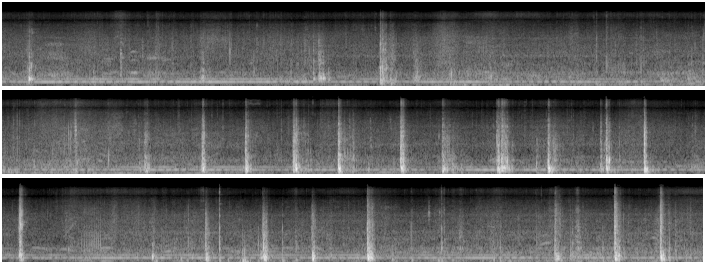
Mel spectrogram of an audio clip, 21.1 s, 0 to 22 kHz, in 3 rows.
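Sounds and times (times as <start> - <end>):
steady low hum: 0.0 - 21.0
ski boots knocking on packed snow: 8.4 - 13.6.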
